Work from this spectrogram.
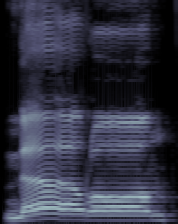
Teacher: نارن تنوین کو وقف کریں گے تو اسے الف کی طرح پڑھا جائے گا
